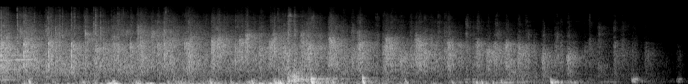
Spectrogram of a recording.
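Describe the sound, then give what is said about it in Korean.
An audience applauds steadily at the end of a short film screening and audience talk, applauding the director and guest. The applause is a dense patter of many hands clapping at once, holding for several seconds before thinning out and fading near the end. Nobody speaks. “마지막으로 이제 나와주신 감독님하고 성목님한테 박수 드리는 걸로 마무리하도록 하겠습니다.”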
